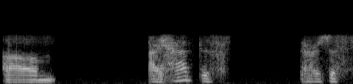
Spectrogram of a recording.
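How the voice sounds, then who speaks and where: A man with a medium pitch. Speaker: paranormal investigator. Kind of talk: radio guest interview. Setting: phone line.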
